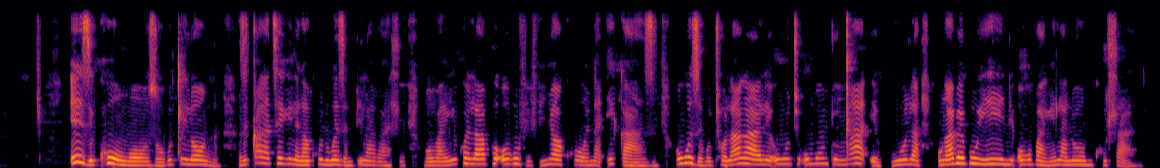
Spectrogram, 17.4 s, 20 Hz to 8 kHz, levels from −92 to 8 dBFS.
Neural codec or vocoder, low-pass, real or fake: none; 7.2 kHz; real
